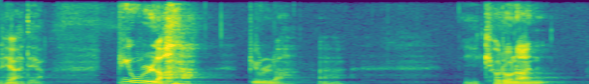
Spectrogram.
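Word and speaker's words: 쁄라: 자, 여러분 발음을 잘 해야 돼요. 삐울라.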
